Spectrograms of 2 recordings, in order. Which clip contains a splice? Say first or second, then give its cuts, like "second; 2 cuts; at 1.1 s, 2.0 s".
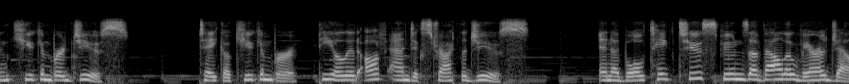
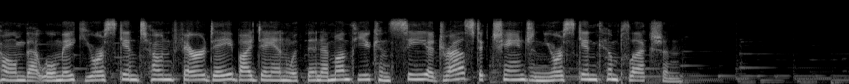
first; 1 cut; at 4.9 s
